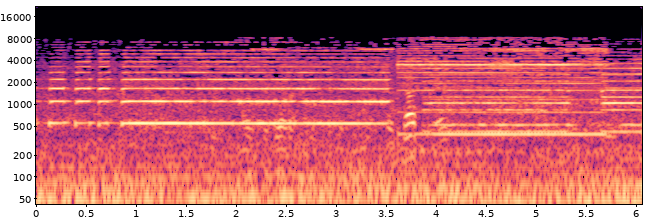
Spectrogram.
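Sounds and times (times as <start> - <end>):
car horns honking in a taxi drivers' protest convoy in Podgorica: 0.0 - 6.0
traffic rumble: 0.0 - 6.0.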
